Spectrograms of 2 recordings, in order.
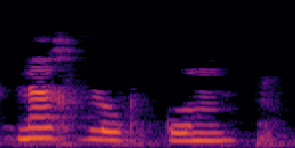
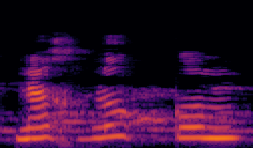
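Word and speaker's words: نخلقكم: Contohnya pada qaf dan kaf, nakhluqukum. Jadi bukan membacanya qafnya dikolkolakan, tapi langsung qafnya itu menuju huruf kaf.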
